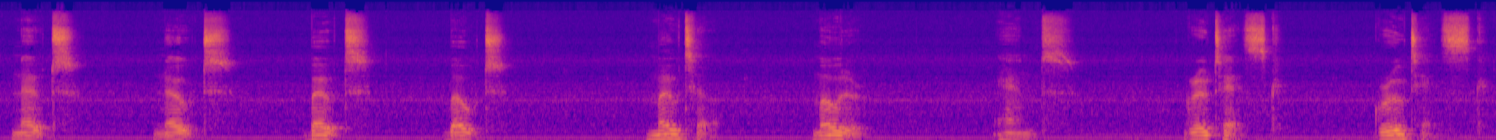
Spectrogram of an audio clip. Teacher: The vowel in no, which is pronounced with slightly spread lips in British English as no, becomes a rounded vowel in American English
